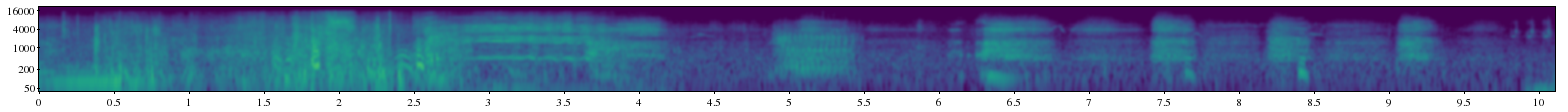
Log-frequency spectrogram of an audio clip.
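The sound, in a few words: horse neighing and moving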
